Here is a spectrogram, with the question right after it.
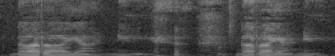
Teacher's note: the n with a dot under it means it's a retroflexive N. So it sounds like you curl it back a little bit.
